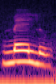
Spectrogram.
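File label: "mellow", Nigerian Pidgin, female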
